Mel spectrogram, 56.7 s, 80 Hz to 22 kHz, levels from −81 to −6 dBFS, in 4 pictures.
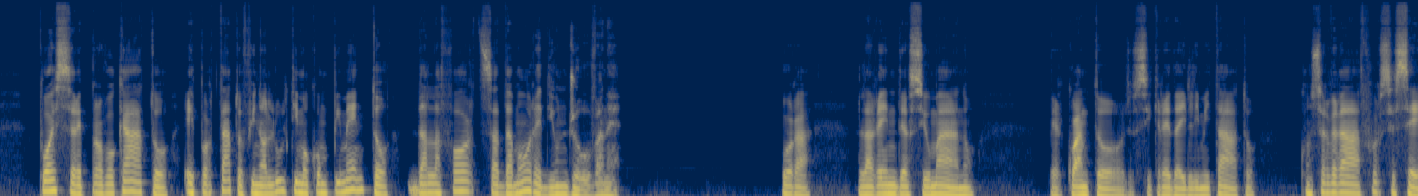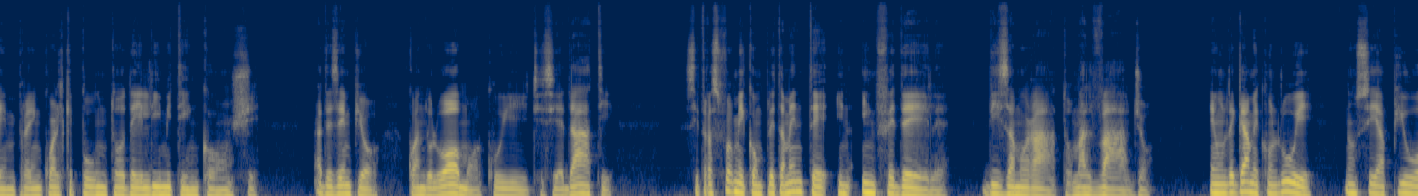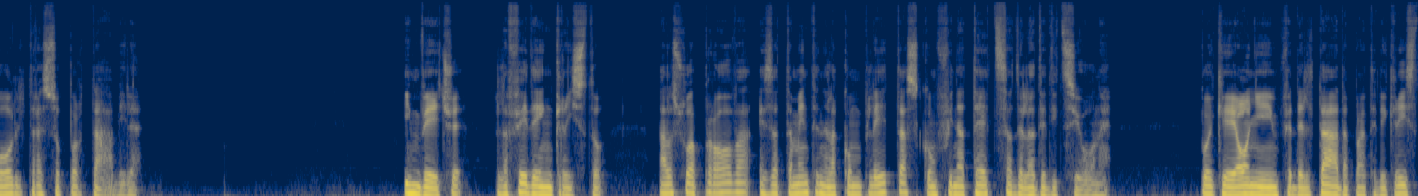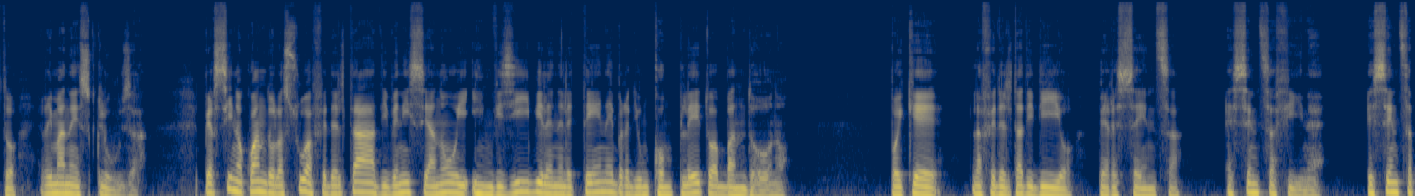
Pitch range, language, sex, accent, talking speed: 95-130 Hz, Italian, male, native, 115 wpm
